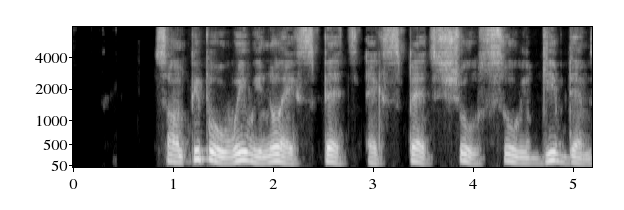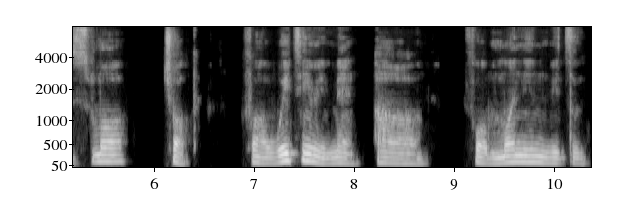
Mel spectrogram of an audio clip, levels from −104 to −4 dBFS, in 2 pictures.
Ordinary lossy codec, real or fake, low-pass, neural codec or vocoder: none; fake; none; codec, 16 kHz, 4.8 kbps, FACodec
